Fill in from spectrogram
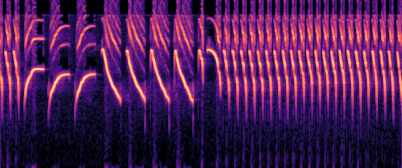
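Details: Canary in a training song for young or silent canaries. It starts with slow, clear down-slurred whistles about four per second, then shifts into a quick, even roll of short repeated chirps.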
